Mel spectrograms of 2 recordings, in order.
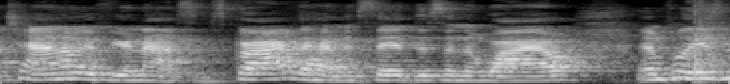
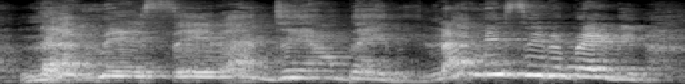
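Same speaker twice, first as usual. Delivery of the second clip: insistent, higher as it goes; demanding; 4 semitones higher than usual. Retold or imitated. Eddie at the hospital demanding to see the baby, insistent. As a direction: push hard, he won't take no. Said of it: "He's like".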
